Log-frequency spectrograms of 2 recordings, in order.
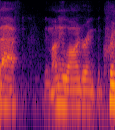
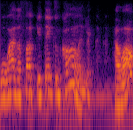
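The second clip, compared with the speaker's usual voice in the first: put-on woman's voice, pitched up high; 7 semitones higher than usual.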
